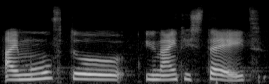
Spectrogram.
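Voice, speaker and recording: A woman's voice: a little high, steady tone, very slow. A middle-aged woman from Romania, a Romanian-accented chef and interview guest, speaking chatty, non-native English and laughing easily. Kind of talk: casual interview chat.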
